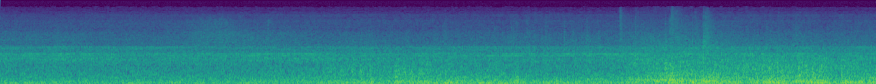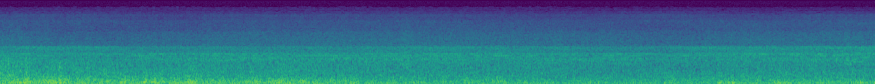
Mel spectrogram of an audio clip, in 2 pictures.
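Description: A jet airliner's engines roar steadily as it rolls down the runway.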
